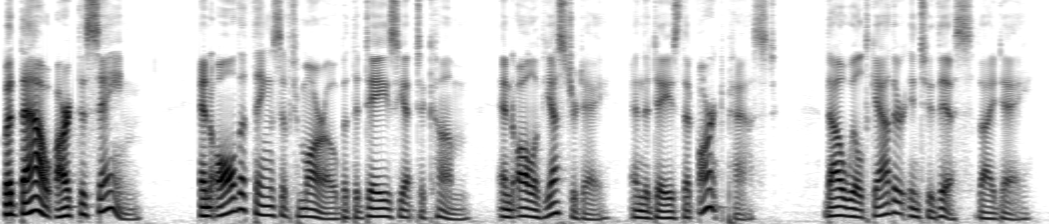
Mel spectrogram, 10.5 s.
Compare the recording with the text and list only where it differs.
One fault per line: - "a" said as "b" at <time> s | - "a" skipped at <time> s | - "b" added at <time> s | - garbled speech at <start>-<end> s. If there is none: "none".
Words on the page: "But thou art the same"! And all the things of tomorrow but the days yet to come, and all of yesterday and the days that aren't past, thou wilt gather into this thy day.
none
